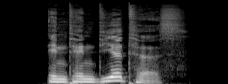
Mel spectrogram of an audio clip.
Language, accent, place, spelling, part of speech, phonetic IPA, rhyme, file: German, Germany, Berlin, intendiertes, adjective, [ɪntɛnˈdiːɐ̯təs], -iːɐ̯təs, De-intendiertes.ogg
- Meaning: strong/mixed nominative/accusative neuter singular of intendiert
